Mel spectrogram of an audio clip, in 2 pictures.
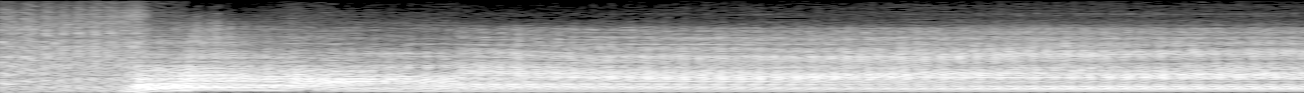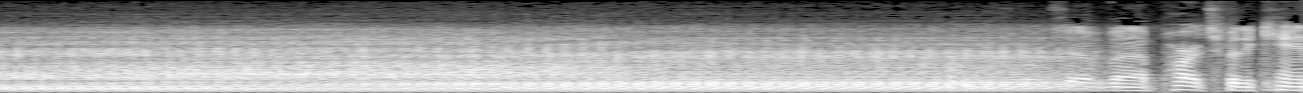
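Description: A car engine idles with a loud, steady rumble.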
